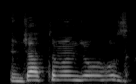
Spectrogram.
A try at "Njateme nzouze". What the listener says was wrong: Donc, ne fais pas cet élan d'occlusion. Njateme nzo. Ne fais pas ça. Njateme nzouze.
